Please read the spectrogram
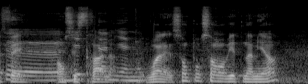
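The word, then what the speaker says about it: Phở: Voilà, ça se prononce comme ça, le Ok, fa.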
